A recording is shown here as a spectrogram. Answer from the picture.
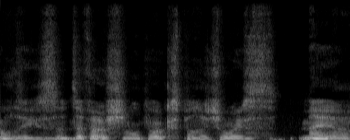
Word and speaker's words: Meyer: The other things I can show you are these devotional books by Joyce Meyer (pronounced, "Mayor/Mayer") - I think that's how I pronounce her surname (The correct pronunciation of Joyce's surname is, "Maya").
